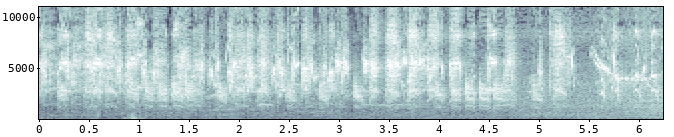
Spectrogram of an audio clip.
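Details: Competition training audio of the Long-tailed shrike (cendet): bursts of fast, scratchy chattering mixed with thin whistles, briefly easing near the end before a clear downward-slurred whistle.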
